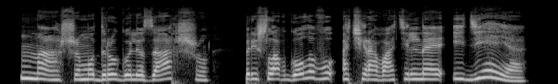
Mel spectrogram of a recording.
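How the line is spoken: Melodious woman's voice. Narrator (Russian): говорит госпожа Тирион, блондинка с певучим голосом

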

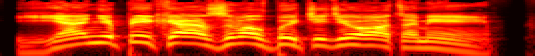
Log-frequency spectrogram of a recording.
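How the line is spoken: Fortress lord shouting. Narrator (Russian): кричал владыка крепости Черного Грача

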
